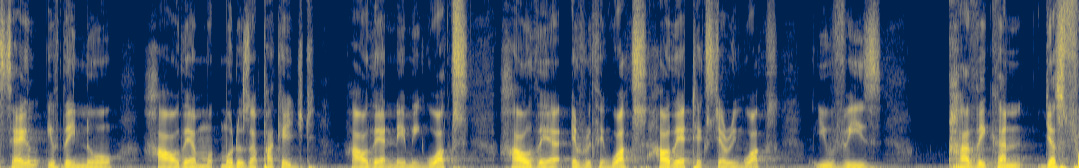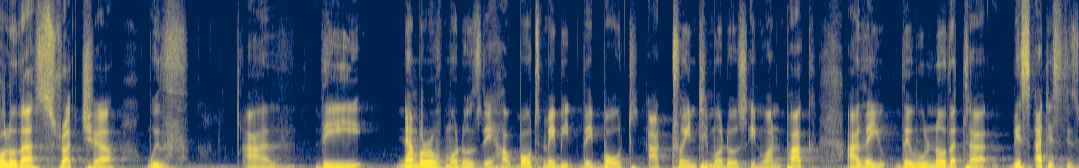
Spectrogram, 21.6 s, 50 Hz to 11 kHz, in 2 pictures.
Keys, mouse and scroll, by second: 3.5 KP_3, 4.8 KP_1, 5.5 scroll down 1, 6.5 r, 7.7 click, 8.1-8.8 scroll up 1, 8.8 g, 9.8 click, 11.0 g, 12.0 click, 12.4-12.9 scroll down 1, 12.9-13.7 scroll up 1, 13.7 g, 14.5 click, 15.7 g, 16.1 click, 17.3 g, 18.8 g, 19.6 right click, 20.6 `, 21.4-21.5 scroll down 1.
